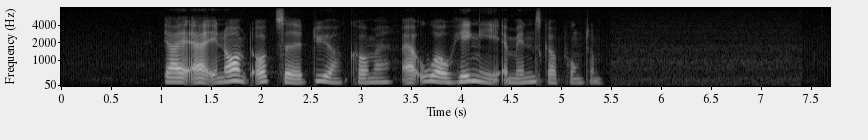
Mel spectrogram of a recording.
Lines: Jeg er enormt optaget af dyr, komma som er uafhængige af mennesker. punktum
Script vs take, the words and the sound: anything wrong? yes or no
yes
